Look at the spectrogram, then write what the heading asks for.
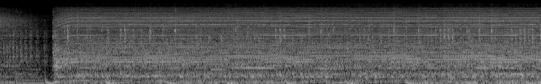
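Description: An electric mixer runs steadily on flour, salt and baking soda, a dense mechanical whir and rattle that starts abruptly after a short quieter moment and keeps going at an even, close level.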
